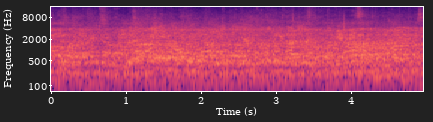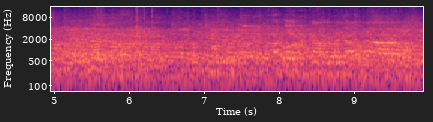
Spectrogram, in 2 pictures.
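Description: Playing cards are shuffled and slapped down on a table.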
